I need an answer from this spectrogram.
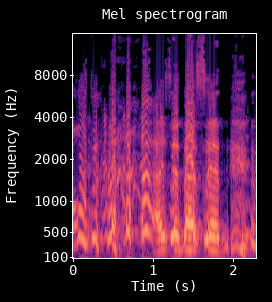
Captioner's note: laughter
